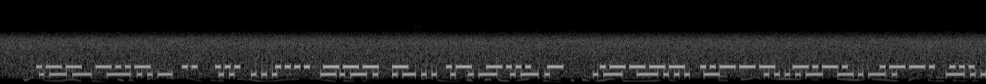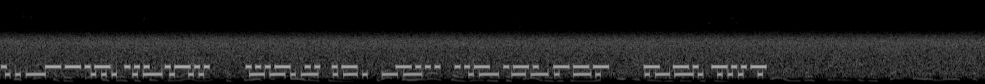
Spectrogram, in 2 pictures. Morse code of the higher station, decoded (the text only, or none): WX IS HOT ABT 12C PSE QSL VIA BURO TNX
